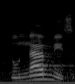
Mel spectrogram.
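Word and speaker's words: δύναμις: Esa palabra poder, que otras traducciones, hermano, nos lo dejan de otra forma, es una palabra que en el griego se pronuncia dunamis, más o menos.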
